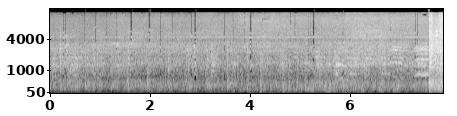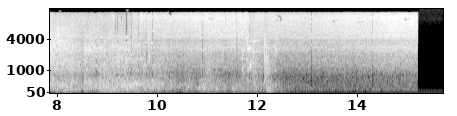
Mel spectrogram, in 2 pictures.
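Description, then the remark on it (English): A steam train chugs along steadily, then a loud, broad burst of hissing steam swells up for several seconds before easing back to the running engine and cutting off abruptly. “No one was harmed except a nice steam train.”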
